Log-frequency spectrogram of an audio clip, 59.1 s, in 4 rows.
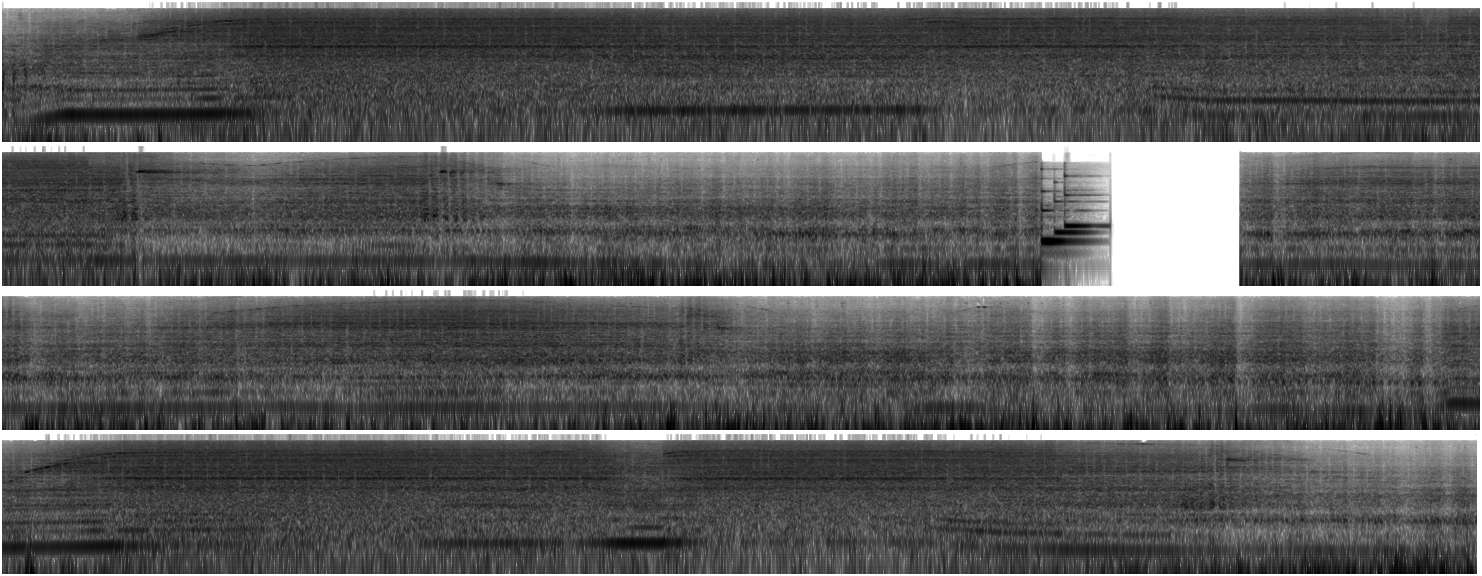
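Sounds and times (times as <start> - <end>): car engine pulling under load: 0.0 - 25.2, 27.2 - 59.0
turbo whistle: 0.6 - 6.7.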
